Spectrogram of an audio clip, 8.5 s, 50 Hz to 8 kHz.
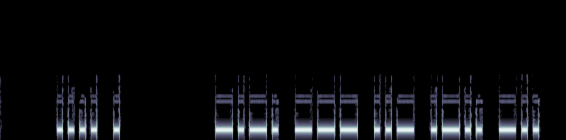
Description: Morse code, heard as a keyed tone, about 14 wpm, 650 Hz. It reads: HE COULD
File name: 02-Chapter-02 14 WPM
